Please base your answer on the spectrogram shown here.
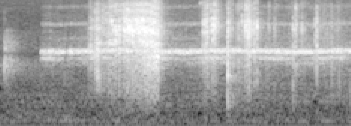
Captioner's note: tape tear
